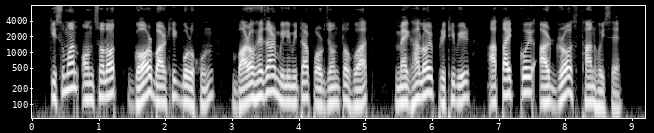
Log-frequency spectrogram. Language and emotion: Assamese, neutral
